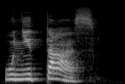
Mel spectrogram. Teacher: This Z will be pronounced as S at the end because it's at the end of the word.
